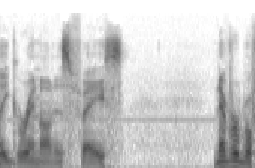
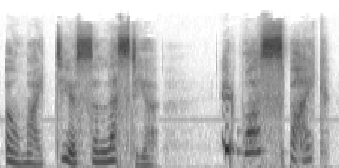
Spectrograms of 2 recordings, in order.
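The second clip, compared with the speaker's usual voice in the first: high, breathy whisper; shocked whisper; 4 dB louder than usual. A narrator's reading. Rarity realising the truth, whispered. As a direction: gasp it in horror. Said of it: "she thought to herself".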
